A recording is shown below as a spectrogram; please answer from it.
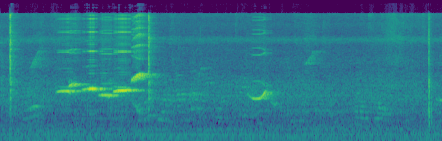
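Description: A White-rumped shama gives a rich, fluting phrase of quick, warbled whistles, followed by a short clear note after a brief pause, with faint clicks behind.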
